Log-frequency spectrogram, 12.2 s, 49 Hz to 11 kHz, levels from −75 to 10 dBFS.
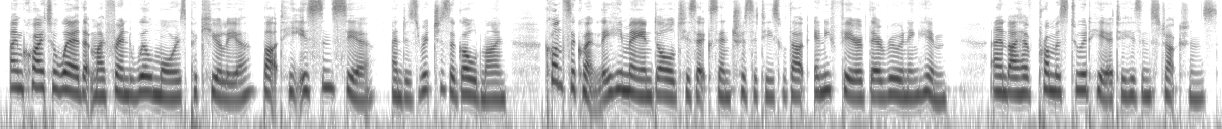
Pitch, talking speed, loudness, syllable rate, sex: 210 Hz, 210 wpm, -19 LUFS, 6.3 syllables/s, female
